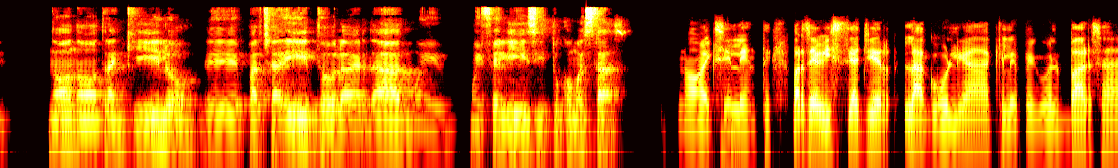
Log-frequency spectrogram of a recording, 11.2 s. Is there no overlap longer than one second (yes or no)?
yes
